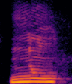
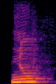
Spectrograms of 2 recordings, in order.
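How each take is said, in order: First: The vowel is said fully and clearly. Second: The vowel is said quickly, low and partly. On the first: "this is a حركة" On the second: "I make my voice low and I run on it"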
